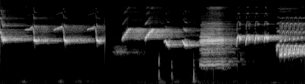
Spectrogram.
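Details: Asian pied starling (Gracupica contra), female calling to a male: a rapid string of clear whistles and harsh, chattering notes, high-pitched and varied, with a brief pause after the first second.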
